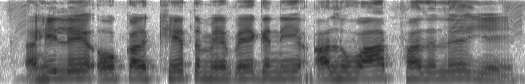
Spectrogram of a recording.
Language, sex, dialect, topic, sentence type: Maithili, male, Bajjika, agriculture, statement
